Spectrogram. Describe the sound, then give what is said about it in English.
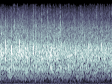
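Applause from a church audience at a morning service, a round of clapping for the mothers present, heard as a steady, dense wash of many hands that stays even in loudness throughout, with no voices over it. “Can we just give one more round of applause for all the mamas in the house?”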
